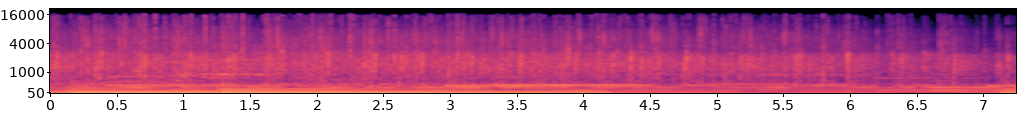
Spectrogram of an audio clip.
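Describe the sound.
A church audience applauds the pastor after a prayer, with steady, full clapping throughout over a sustained low tone.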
